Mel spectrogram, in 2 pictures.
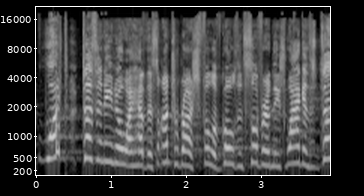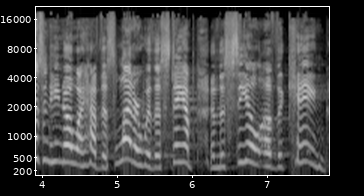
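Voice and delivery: loud, high-pitched indignant outrage; furious. Retold or imitated. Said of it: "He gets furious about this thing".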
